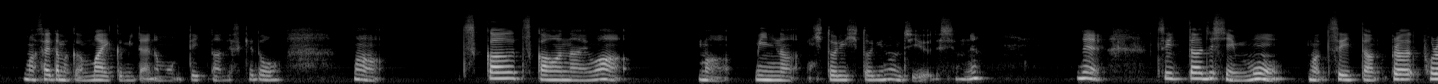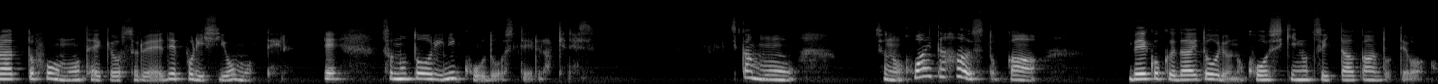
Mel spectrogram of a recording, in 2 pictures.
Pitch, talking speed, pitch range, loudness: 215 Hz, 300 characters per minute, 195-255 Hz, -25 LUFS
